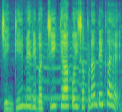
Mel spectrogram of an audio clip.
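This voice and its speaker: A woman voicing a doting, protective father bird with a gentle, coaxing manner in a cartoon story. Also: a little high, expressive, moderate pace, muffled recording, natural voice. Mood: concerned. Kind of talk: Hindi cartoon story acting. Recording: music behind the voice.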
